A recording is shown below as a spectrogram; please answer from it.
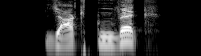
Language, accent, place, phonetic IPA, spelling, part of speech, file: German, Germany, Berlin, [ˌjaːktn̩ ˈvɛk], jagten weg, verb, De-jagten weg.ogg
- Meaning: inflection of wegjagen: 1. first/third-person plural preterite 2. first/third-person plural subjunctive II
